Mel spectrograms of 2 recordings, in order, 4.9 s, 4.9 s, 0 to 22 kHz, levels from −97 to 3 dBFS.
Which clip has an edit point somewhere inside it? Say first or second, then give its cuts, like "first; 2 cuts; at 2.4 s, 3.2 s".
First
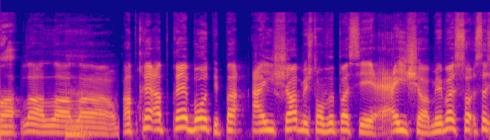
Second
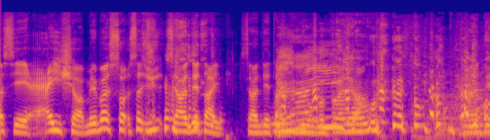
first; 2 cuts; at 1.1 s, 2.1 s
